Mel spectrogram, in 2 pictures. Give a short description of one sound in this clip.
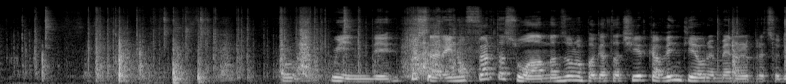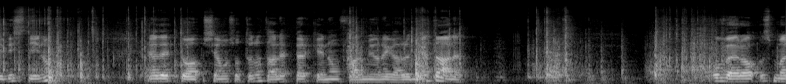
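Stiff plastic packaging crackles and clicks in hands.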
